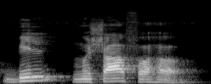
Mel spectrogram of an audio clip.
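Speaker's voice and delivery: बिल मुशाफ़ह drawn out slowly, final ह sounded; बिल मुशाफ़ह, बहुत धीरे, आख़िरी ह साफ़; slow careful pronunciation. Shown as a demonstration. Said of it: "आप यहाँ देख रहे हैं फ ह".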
